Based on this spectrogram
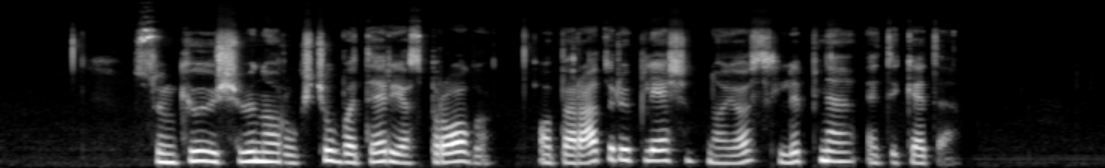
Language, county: Lithuanian, Klaipėda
